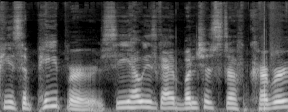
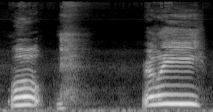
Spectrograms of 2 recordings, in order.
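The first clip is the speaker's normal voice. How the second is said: high, loud mock of him going well, really; squeaky mock of the installer's dismissive shrug; mocking the contractor; 8 semitones higher, 4 dB louder than usual. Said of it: "He just went".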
